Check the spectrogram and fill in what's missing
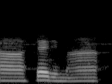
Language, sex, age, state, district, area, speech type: Tamil, female, 30-45, Tamil Nadu, Thoothukudi, urban, conversation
